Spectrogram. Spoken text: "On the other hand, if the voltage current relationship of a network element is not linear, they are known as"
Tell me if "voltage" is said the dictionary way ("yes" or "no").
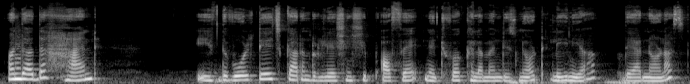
yes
